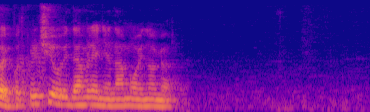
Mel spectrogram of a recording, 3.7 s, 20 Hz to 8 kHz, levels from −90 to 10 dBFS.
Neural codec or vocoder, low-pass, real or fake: none; 7.2 kHz; real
